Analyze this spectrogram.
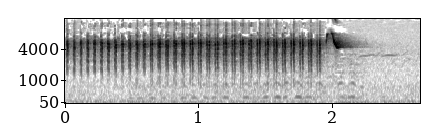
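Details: Common nightingale in a forest, a long fast buzzy trill of evenly repeated notes, about fifteen per second, ending in one sharp high note.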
